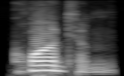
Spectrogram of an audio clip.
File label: "quantum", American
